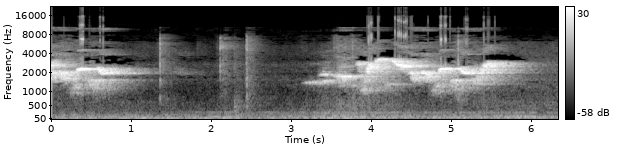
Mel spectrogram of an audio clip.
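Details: Active caged blorok white-rumped shama delivering siren-style song: loud wavering whistles, a quieter gap with clicks, then a second long warbling whistled run.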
